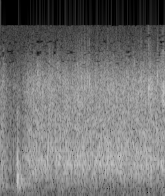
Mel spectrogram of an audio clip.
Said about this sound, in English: Well, it's still blowing and raining. Looks like it'll never stop.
